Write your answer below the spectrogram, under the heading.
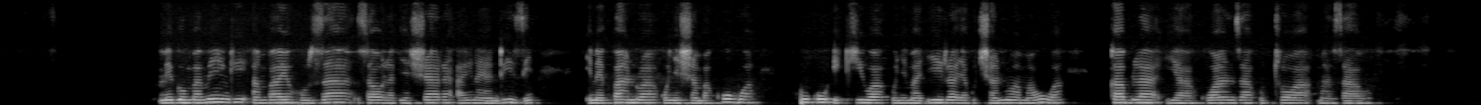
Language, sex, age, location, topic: Swahili, female, 36-49, Dar es Salaam, agriculture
